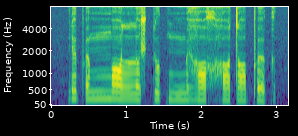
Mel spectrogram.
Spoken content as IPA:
ɾ ʏ pʼ ɵ mː ɔ lː o ʃ tʷ ə kʷ mː ʏ ɦ ɔ x h ɔ t ɔ pʼ ɵ k

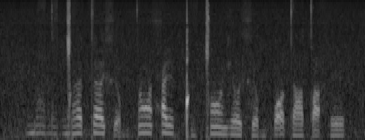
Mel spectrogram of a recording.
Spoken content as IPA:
b ɛ̤˥ dˤ ə̤˦ ɡ͡ǀ ɜ˥ t ɜ˦ xʲ ɔ̰˩ b t ɔ̃˥ ħ ɪː˥ ǃ ə̤˨ ǀ ɔ̃˥ ʒ ɤ˦ xʲ ɔ˨ b p ɔ̰˦ t ɜ˨ tˤ ḭ˦ h ɪ˦

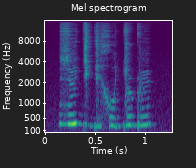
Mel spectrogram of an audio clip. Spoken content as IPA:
z y ɟ i ɡ i x u ɟ y ɖ y

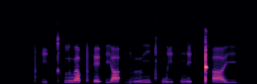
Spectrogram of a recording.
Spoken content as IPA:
pʰ i˨˩ ʔ kʰ l u˥˩ a̯ pʰ e˦˥ ʔ j a˨˩ ʔ b ɯː˥˩ ŋ kʰ w i˦˥ t̚ n i˥˩ t̚ kʰ a˧ j

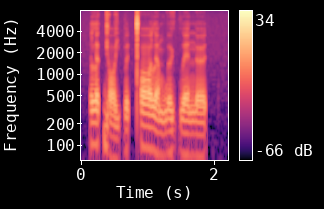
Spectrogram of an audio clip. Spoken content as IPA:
l ɐ˥ k̚ j ɔː˨˩ j p ɵ˧ t̚ t̪ʰ ɔː˧ l ɐ˨ m w ɵ˨ ɥ kʷ ɛː˨ n̪ œː˨ t̚

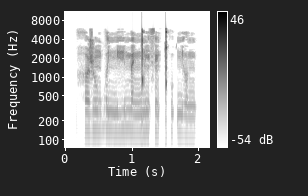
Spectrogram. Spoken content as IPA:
h ɤ ʐ ũ b ɤ ɲ i m ɛ ŋ͡ǃ ĩ s ẽ ǃʰ u ʔ ɲ ɤ ŋ

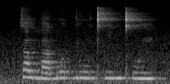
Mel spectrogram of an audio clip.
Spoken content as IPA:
k a˥˨ w ŋ aː˩˧ b oː˧ t̚ j uː˧˩ t̪ʰ iː˧˥ ŋ t̪ʰ u˧ j

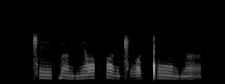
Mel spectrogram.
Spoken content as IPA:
ǁ ẽ ɓ ɐ̃ ɡ ẽ sˤ ɐ̃ ɡ͡ǁ ɒ ǃ õ ɡ ɐ̃

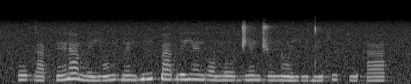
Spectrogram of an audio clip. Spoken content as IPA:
o˧ ɡ a˨ k ɛ̃˨˦ ɾ a˦˨ m e˨ j ɔ̃˨˦ ɡ͡b ɛ̃˧ ɡ͡b ĩ˦ k͡p a˦ b e˦ j ɛ̃˦ ɡ ɔ˧ n o˧ d͡ʒ ɛ̃˦ d͡ʒ u˧ n ɔ̃˧ j i˨ d ĩ˨˦ f i˦ k i˧ h a˦

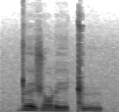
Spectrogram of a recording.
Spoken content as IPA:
ɖ ɛ ʒ ɔ̃ ɽ e ǁ ʉ

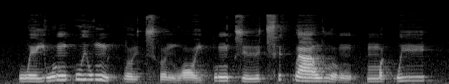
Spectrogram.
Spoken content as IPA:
w e˨˧ j w ʊ˥ ŋ kʷ iː˥ w n̪ ɪ˨ k̚ w ɵ˨ ɥ t͡sʰ ɵ˨˩ n w ɔː˨˩ j p ʊ˥ ŋ t͡s yː˨˧ t͡sʰ ɪ˥ k̚ l aː˧ w l ʊ˨˩ ŋ | m ɐ˧ k̚ w iː˥

